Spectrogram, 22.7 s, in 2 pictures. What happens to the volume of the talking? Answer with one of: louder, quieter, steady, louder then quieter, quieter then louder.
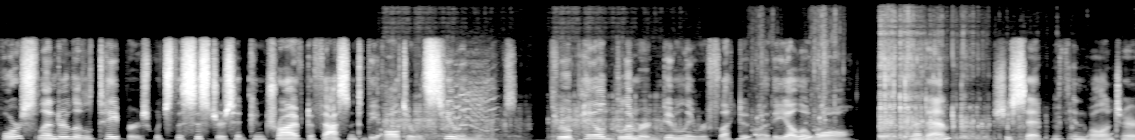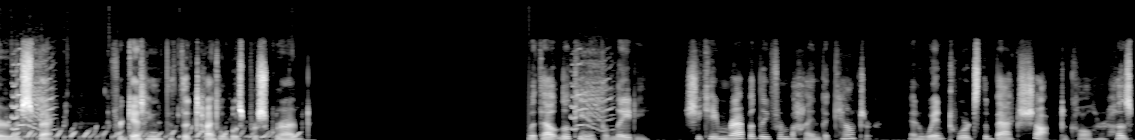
quieter.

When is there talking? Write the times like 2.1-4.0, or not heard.
0.0-14.5, 16.6-22.6.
